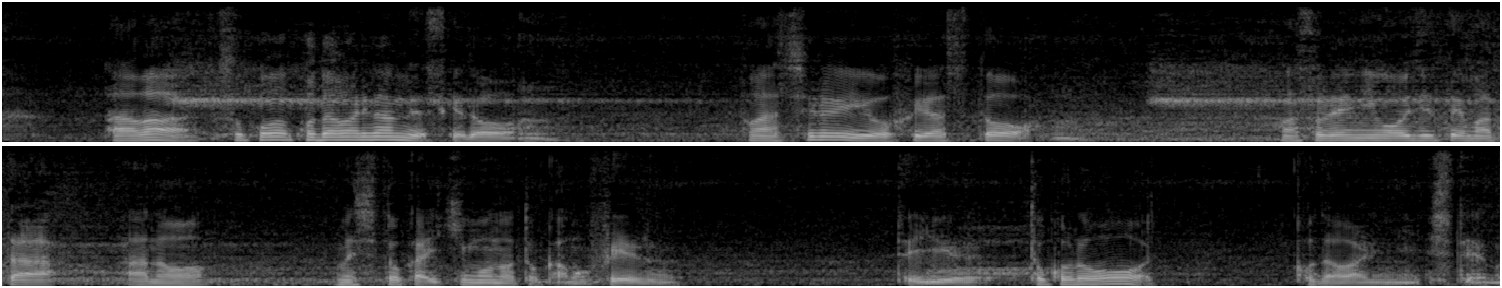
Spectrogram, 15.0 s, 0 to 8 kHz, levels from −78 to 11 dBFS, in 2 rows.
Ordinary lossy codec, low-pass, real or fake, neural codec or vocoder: none; none; fake; codec, 16 kHz, 8 kbps, FreqCodec, larger model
